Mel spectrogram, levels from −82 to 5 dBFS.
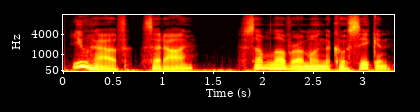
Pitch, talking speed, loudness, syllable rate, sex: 105 Hz, 165 wpm, -16 LUFS, 4.9 syllables/s, male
